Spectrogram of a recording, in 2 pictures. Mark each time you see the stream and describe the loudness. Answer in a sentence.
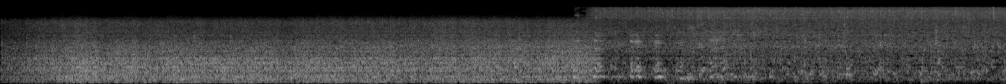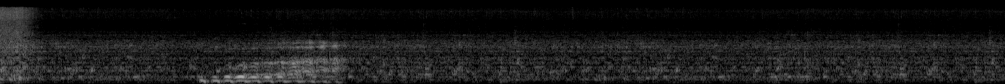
You can hear the stream from 0.0 to 20.0 s, getting quieter.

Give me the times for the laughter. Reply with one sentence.
The laughter can be heard from 5.7 to 7.3 s and from 12.1 to 13.6 s.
